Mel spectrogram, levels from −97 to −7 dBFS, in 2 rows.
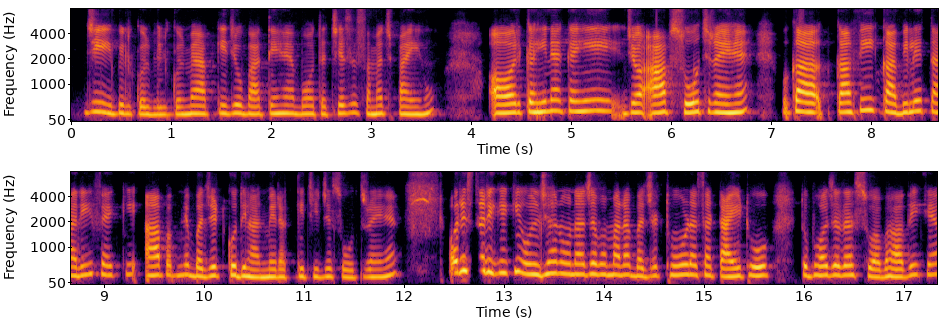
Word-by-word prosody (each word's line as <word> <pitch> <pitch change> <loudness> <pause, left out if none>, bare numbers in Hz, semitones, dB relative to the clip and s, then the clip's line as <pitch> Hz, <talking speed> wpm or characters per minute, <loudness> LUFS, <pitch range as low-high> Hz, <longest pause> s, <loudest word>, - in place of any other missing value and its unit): जी। 250 -1 0
बिल्कुल, 200 -2 -3
बिल्कुल 185 +1 -3
मैं 205 +2 +1
आपकी 205 +1 -2
जो 220 +1 0
बातें 200 +1 -2
हैं 215 -1 0
बहुत 205 0 -4
अच्छे 205 +3 -3
से 230 +2 -7
समझ 200 0 -2
पाई 195 -1 -1
हूँ। 220 +7 -2 0.6
और 230 +1 +5
कहीं 255 0 +5
न 285 0 0
कहीं 275 -2 -1
जो 240 +2 +2
आप 235 +1 +3
सोच 250 +1 +2
रहे 240 -1 +4
हैं 240 +3 +5 0.4
वो - - -4
का 275 - +7 0.3
काफ़ी 255 +5 +2
कबिल-ए-तारीफ़ 255 +2 0
है 250 - -1
कि 255 +2 -12
आप 245 +1 +1
अपने 250 +1 -4
बजट 225 +1 0
को 250 - +4
ध्यान 205 -4 +2
में 200 - +2
रख 200 -2 -3
के 210 - -2
चीज़ें 205 +1 -5
सोच 200 -1 -7
रहे 200 0 -3
हैं। 255 +6 -4 0.5
और 310 - +3
इस 365 0 +4
तरीके 315 -4 +1
की 345 +3 -1
उलझन 280 +1 +2
होना 275 -1 0
जब 275 - +2
हमारा 260 -1 0
बजट 225 -1 -3
थोड़ा-सा 255 0 0
टाइट 215 +1 +1
हो 240 0 +2 0.3
तो 245 - 0
बहुत 245 +2 0
ज़्यादा 250 0 +1
स्वाभाविक 215 +5 -1
है 265 - -3
235 Hz, 200 wpm, -22 LUFS, 210-260 Hz, 0.6 s, का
